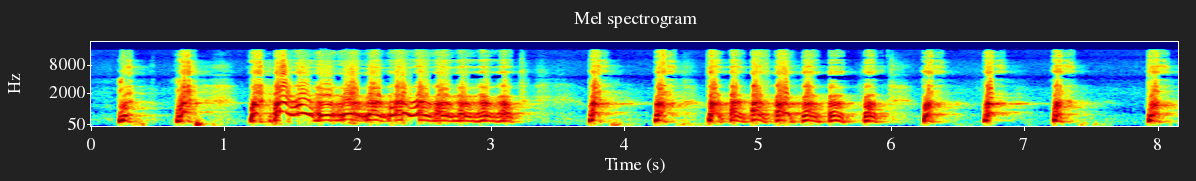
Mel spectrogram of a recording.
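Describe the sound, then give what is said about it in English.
A dog gives alarm barks signalling a lion, barking repeatedly and urgently, sharp barks mixed with sustained growling, lower-pitched howl-like stretches in between, ending in a steady run of single barks, loud with no one talking. “Still lots of barking, but kind of in the absence of a lot of the upturning and high pitches.”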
